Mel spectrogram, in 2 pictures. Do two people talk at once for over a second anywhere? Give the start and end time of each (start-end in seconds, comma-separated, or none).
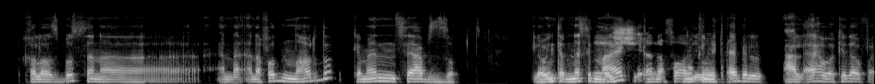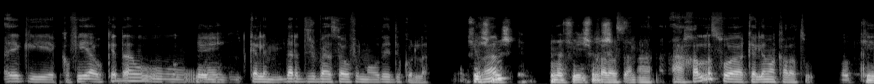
6.0-7.3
